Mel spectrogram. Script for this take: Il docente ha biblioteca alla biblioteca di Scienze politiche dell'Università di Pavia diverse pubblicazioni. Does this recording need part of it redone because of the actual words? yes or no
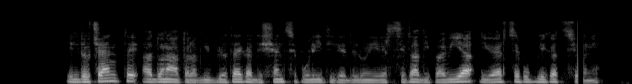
yes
